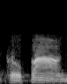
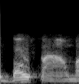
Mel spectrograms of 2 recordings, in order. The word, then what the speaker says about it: profound: I just learned how to say the word right, profound. You know what I'm saying? I used to say bofound. My people check me and say, look, nobody did because they're scared of you. So I'm going to say it right, profound.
